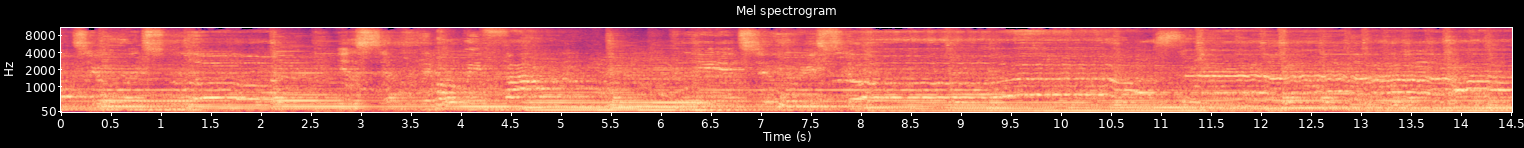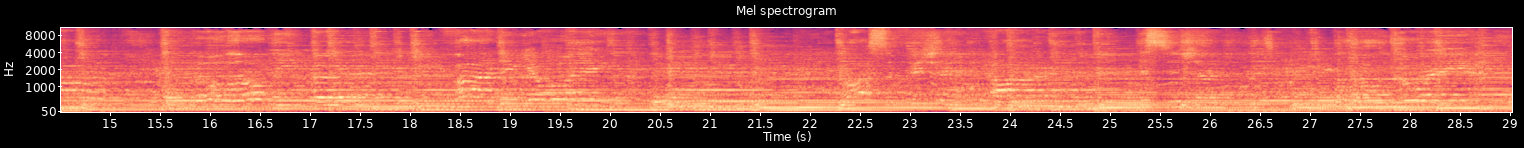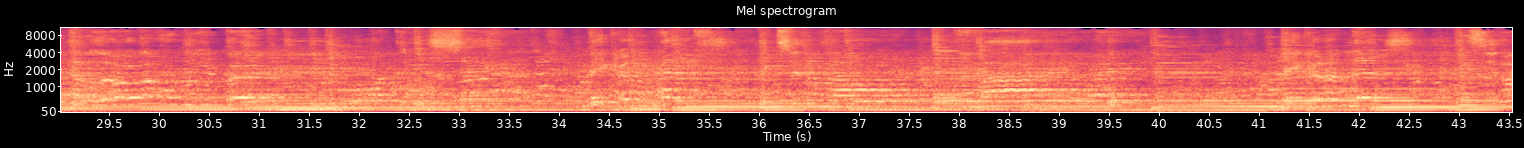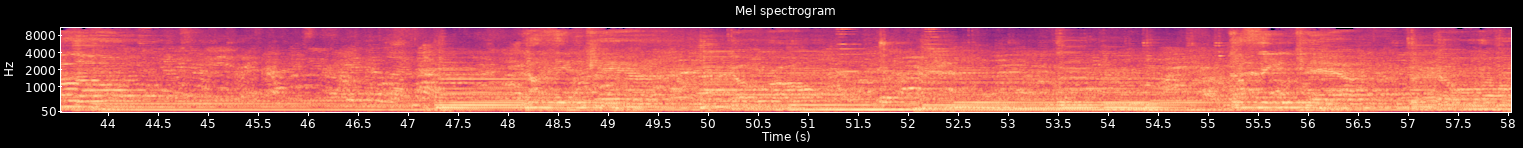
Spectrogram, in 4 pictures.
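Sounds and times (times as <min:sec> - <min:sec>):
keyboard: 0:00.0 - 0:58.0
man singing: 0:00.0 - 0:58.0
plucked strings: 0:00.0 - 0:58.0.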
